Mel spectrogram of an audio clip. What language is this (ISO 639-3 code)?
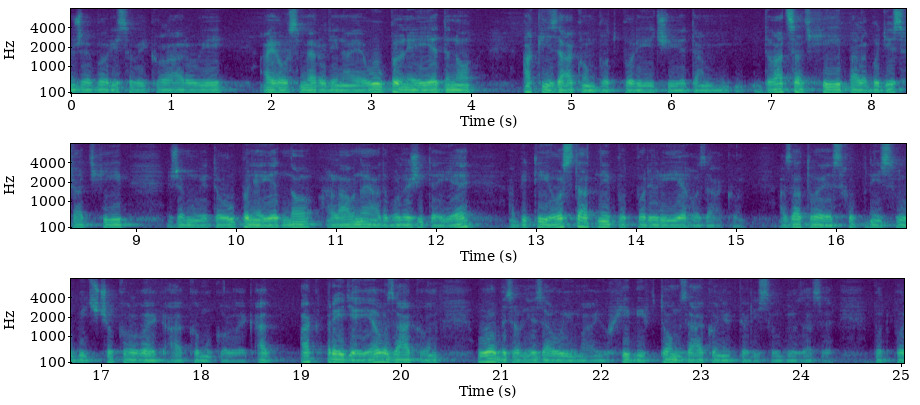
slk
